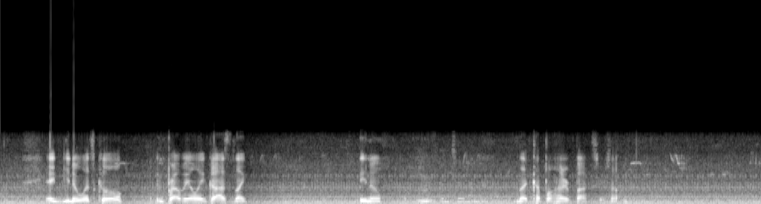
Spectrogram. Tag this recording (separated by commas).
Speech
